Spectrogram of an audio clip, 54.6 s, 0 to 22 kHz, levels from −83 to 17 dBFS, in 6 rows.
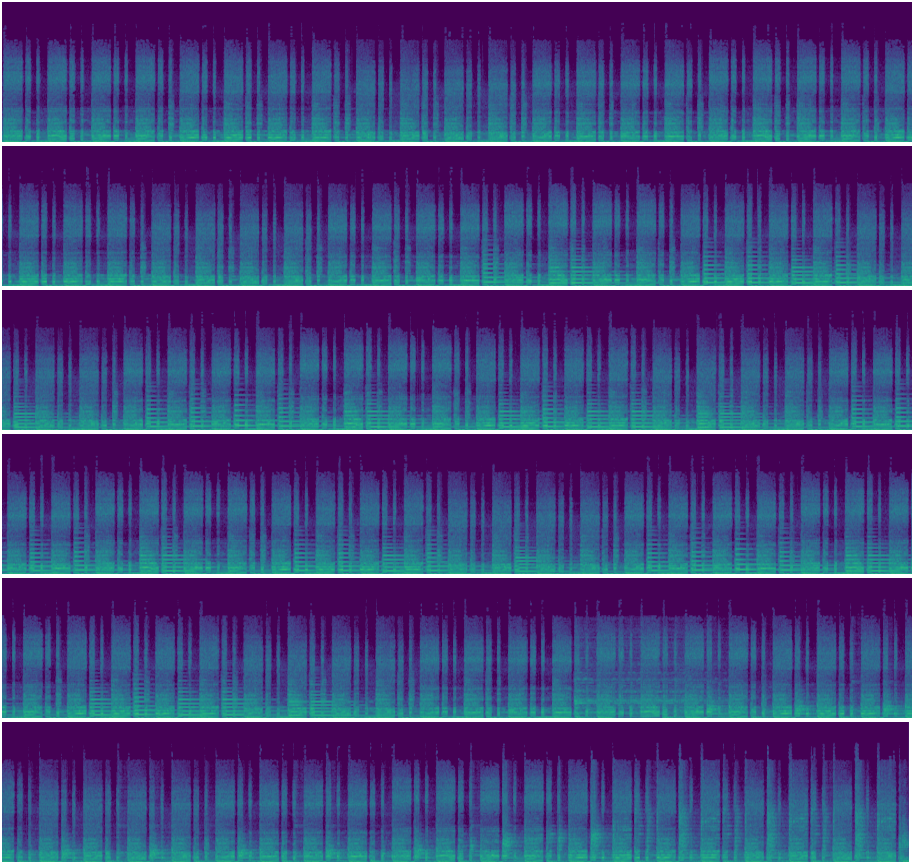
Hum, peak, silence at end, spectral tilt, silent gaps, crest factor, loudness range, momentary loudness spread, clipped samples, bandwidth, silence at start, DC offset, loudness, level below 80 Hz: none; -6 dBFS; 0 s; -4.5 dB/octave; none; 16 dB; 2 LU; 4 LU; under 0.1%; 16.5 kHz; 0 s; under 0.1%; -22 LUFS; -28 dBFS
